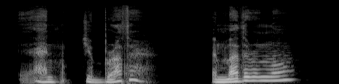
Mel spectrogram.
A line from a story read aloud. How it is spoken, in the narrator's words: horrified inspector whispered, afraid to ask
